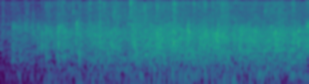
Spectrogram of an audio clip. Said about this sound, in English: All right, give him a round of applause.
